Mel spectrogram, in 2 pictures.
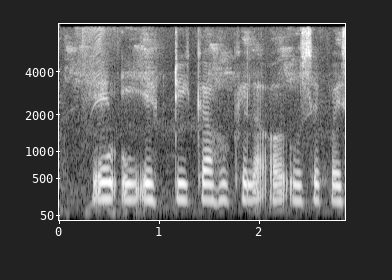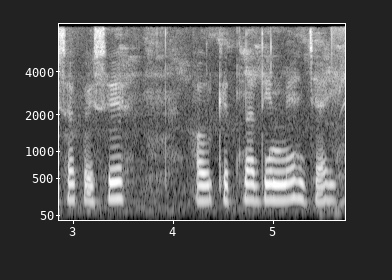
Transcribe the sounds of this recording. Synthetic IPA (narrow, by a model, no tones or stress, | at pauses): ɾeniʔepʰʈikaɦokʰela̰ʔɔ̰ːɾʔosepəɪsapəɪse | ɔʊɾket̪nad̪inmed͡ʒai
